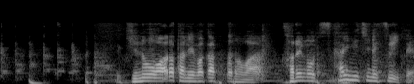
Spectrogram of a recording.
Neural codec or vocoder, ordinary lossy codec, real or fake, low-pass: codec, 44.1 kHz, 2.6 kbps, DAC; none; fake; 7.2 kHz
